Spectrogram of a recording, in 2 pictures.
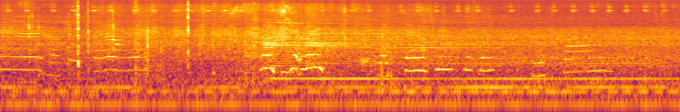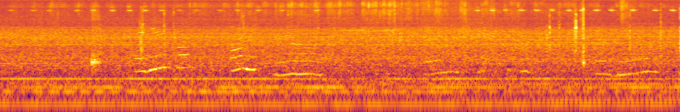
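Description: A toddler babbles softly nearby outdoors.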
